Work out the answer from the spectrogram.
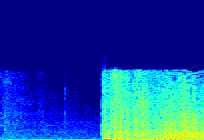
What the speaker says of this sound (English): Freaking people and your shotguns.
